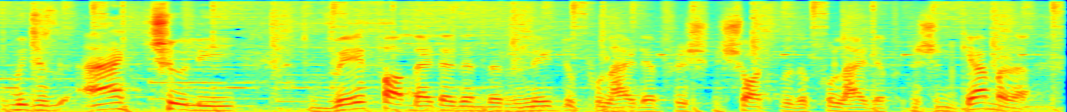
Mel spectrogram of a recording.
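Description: Over clear music in the background, a man talks at a very fast pace. His pitch variation is ordinary. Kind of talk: interview answer. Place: hall.

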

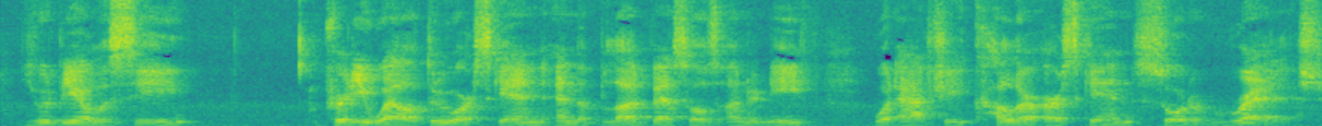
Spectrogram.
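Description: A man with an American accent at a fairly slow pace, fairly even intonation, audible room echo and light background noise. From United States. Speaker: science YouTuber. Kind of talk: educational video monologue. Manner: casual, conversational. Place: home room.

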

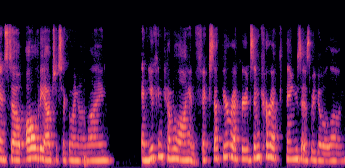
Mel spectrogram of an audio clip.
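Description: The somewhat breathy voice keeps a moderate pace and ordinary pitch variation. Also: woman. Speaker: museum information professional. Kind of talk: oral history interview. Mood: friendly, reflective, smiling. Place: home room. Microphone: video call.

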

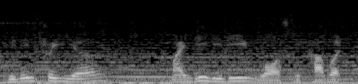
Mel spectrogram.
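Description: With clear music in the background, a man talks at a moderate pace in a dry sound with no echo. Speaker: customer testimonial. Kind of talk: testimonial interview answer. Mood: earnest, motivational. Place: garden. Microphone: lapel.

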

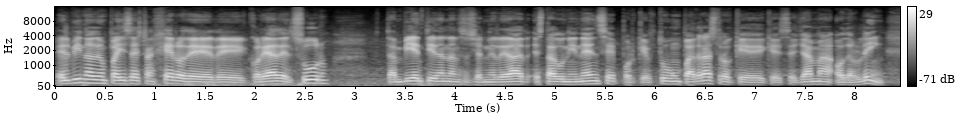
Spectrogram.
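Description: A man speaks at a moderate pace with ordinary pitch variation, and the sound is dry with no echo. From Ecuador, Loja (El Cisne); Ecuador. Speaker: singer; interviewee. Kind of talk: interview. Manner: halting. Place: street. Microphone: handheld.

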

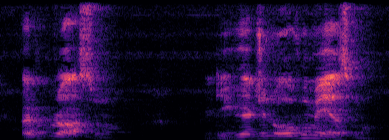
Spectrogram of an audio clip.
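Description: A man speaks at a fairly quick pace, with audible room echo and noticeable background noise around him. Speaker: electronics tutorial youtuber. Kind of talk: tutorial.

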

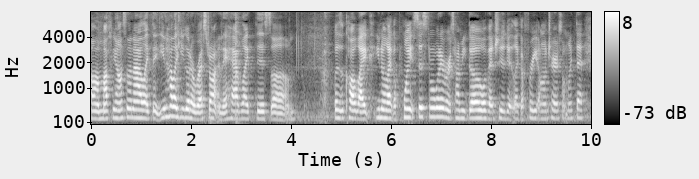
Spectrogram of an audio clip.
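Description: Light background noise accompanies a woman speaking with fairly even intonation. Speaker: home cook vlogger. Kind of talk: casual vlog chat. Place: kitchen. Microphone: phone near.

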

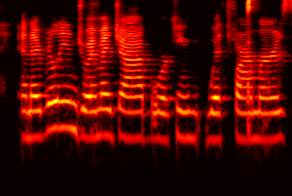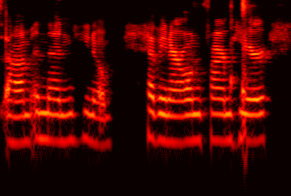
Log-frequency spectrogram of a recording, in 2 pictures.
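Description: With an Upper Midwest accent, a woman speaks at a moderate pace and medium pitch in a dark, mellow tone with flat, monotone intonation. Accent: Upper Midwest American. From southern Wisconsin. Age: young. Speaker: new mother and dairy farmer. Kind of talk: personal testimony. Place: home room. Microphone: video call.

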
